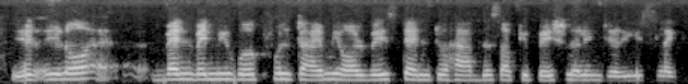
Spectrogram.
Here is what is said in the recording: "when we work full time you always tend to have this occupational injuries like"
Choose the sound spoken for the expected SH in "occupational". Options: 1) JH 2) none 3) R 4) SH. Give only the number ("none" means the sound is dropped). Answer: 4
